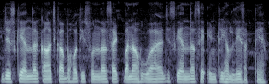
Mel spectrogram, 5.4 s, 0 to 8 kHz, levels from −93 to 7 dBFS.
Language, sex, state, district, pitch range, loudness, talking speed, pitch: Hindi, male, Madhya Pradesh, Bhopal, 95-100 Hz, -19 LUFS, 210 wpm, 95 Hz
